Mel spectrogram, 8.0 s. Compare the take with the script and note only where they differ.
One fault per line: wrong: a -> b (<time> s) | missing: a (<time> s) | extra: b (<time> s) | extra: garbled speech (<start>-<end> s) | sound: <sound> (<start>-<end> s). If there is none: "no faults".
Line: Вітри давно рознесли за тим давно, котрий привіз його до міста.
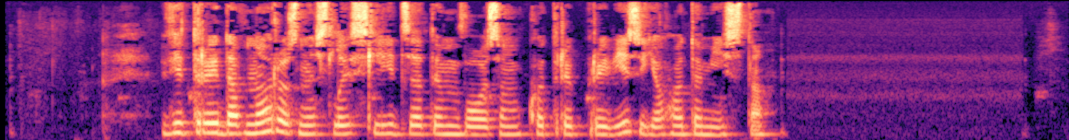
extra: слід (2.6 s)
wrong: давно -> возом (3.5 s)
